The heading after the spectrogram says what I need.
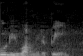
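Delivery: very dark, shadowy tone. Retelling a faceless spirit's words from a dream: imitating a very dark voice. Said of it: "he says to me in a very dark voice".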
